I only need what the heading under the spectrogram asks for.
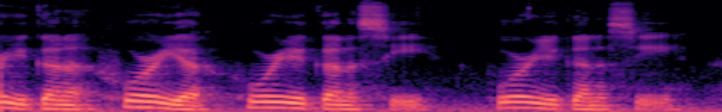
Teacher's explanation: So gonna is an abbreviation of going to, where we lose the T entirely, we change to a schwa, we lose the NG.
